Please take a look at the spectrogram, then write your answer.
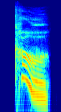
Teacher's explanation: If the word ends in R or R E, some varieties of English don't pronounce the R, making the last sound a vowel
